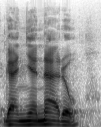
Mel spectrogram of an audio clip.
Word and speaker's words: Gañanaru: Así que vamos a escuchar a Aurelio en un tema que se llama Gañanaru, y que él pronuncia Gañanaro, o que se pronuncia así seguramente, pero se escribe Gañanaru.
